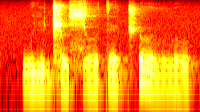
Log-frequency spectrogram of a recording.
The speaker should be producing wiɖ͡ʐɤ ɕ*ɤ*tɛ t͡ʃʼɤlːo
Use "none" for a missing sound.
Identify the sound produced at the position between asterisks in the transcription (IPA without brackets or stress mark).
ɤ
